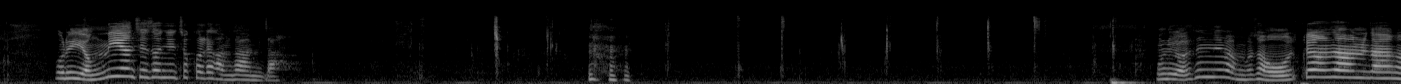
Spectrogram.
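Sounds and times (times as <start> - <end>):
person chewing food: 4.6 - 5.8, 6.5 - 11.4.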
